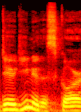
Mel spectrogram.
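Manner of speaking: usual speaking voice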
